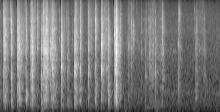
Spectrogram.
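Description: A deck of tarot cards being shuffled by hand: a fast run of crisp card clicks that thins out and fades after about two and a half seconds.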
